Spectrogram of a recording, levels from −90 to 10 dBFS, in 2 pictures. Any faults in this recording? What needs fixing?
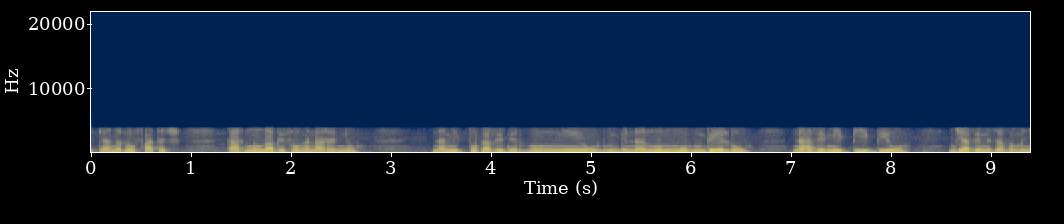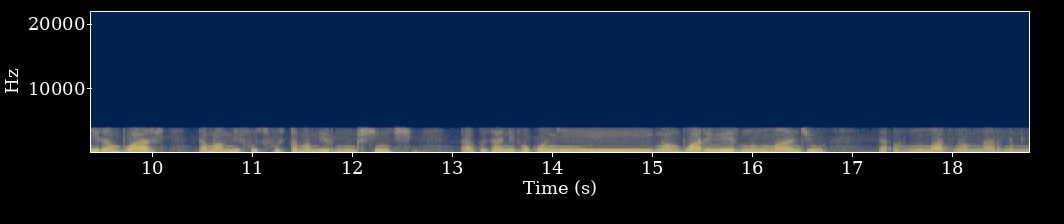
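The whole clip carries the Bluetooth CVSD headset codec sound. Nothing gets through above 4 kHz, s sounds come out scratchy, and a grainy hiss sits under the speech. That's the one-bit up/down coder with its adaptive step failing to keep up with fast, bright sounds, which fits a 64 kbps CVSD link. Preventing it comes down to the link itself: switch the headset to a wideband profile (mSBC or LC3) or record from a wired mic.

There are Bluetooth headset packet repeats at 3.84–3.86 s and 7.13–7.16 s. Each is a short buzzy stutter near 267 Hz, where the decoder replays the last good packet every 3.75 ms, which points to roughly four packets lost (about 15 ms) each time. At 10.61 s there's just a single repeat, heard as a small tick. To prevent these, keep the headset close to the phone and clear of 2.4 GHz interference so packets stop dropping.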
